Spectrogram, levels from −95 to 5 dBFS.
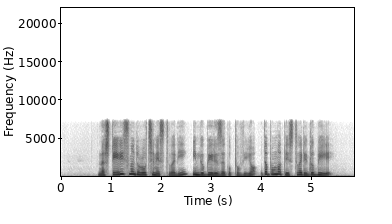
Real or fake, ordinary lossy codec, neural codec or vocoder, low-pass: fake; none; codec, 16 kHz, 0.5 kbps, FunCodec, trained on Chinese and English, 25 frames a second; 7.2 kHz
